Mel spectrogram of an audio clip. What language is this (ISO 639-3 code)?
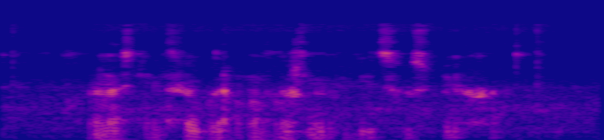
rus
